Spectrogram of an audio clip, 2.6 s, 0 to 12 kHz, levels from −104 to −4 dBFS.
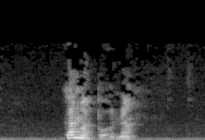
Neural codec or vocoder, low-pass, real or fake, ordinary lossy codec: vocoder, 22.05 kHz, 80 mel bands, Vocos; 9.9 kHz; fake; MP3, 32 kbps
